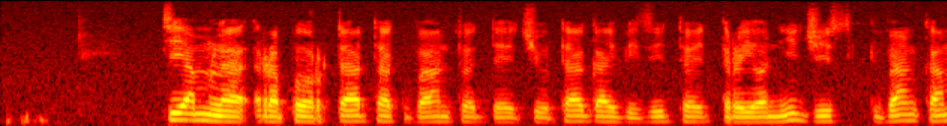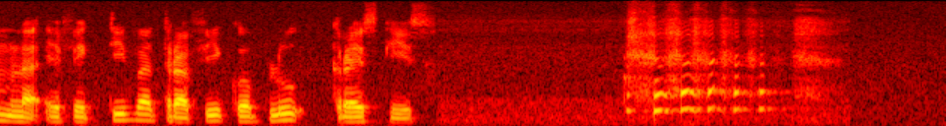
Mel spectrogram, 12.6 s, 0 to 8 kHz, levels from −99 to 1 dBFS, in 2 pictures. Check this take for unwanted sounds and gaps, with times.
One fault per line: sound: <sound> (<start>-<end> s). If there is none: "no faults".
sound: laugh (10.5-11.9 s)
